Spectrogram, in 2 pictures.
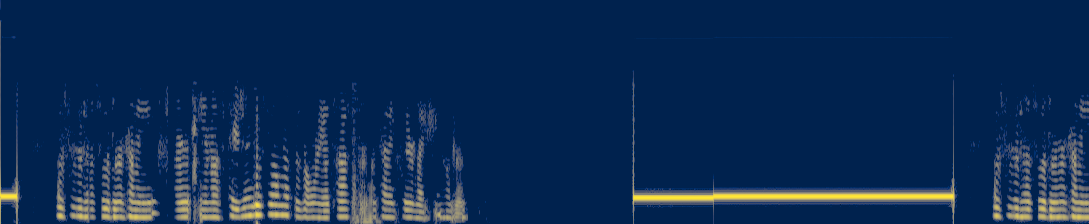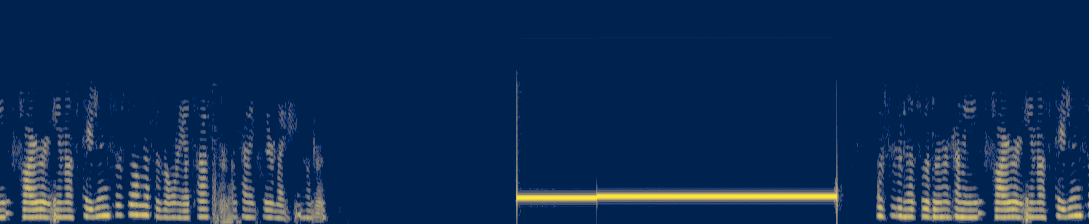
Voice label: All Call, dispatch

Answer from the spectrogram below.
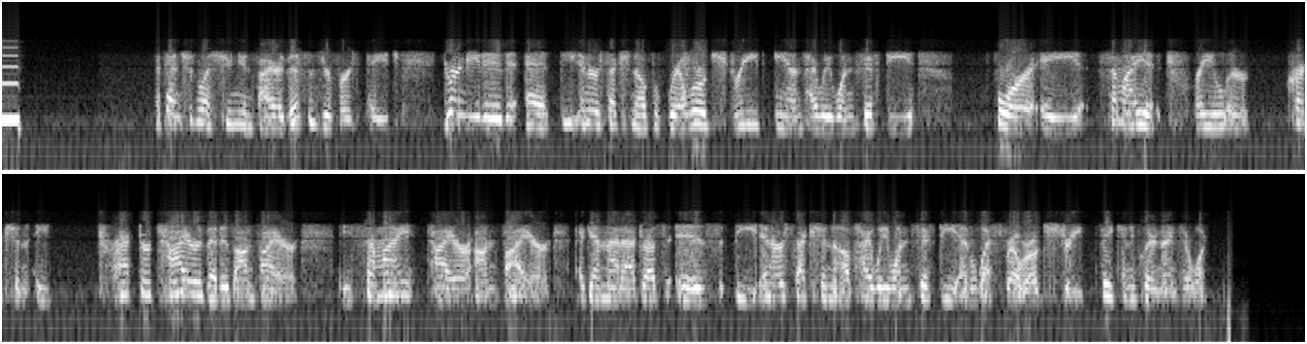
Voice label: West Union Fire, dispatch

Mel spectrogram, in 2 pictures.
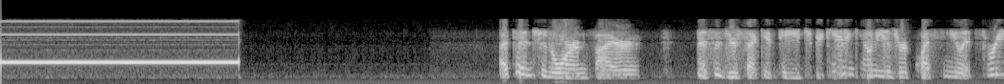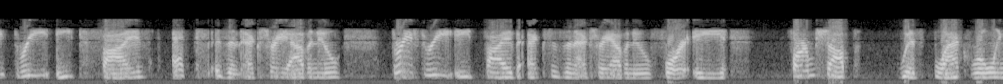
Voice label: Oran Fire, dispatch

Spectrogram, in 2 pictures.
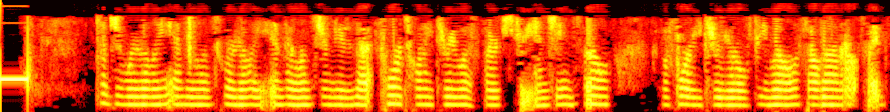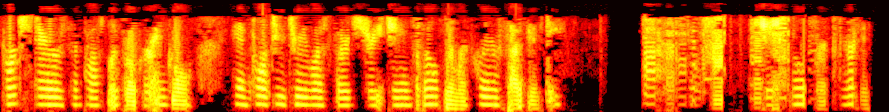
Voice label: Waverly Ambulance, dispatch

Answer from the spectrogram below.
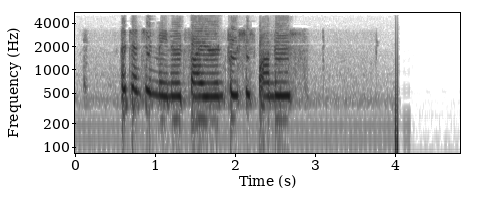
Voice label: Fire, dispatch; Maynard

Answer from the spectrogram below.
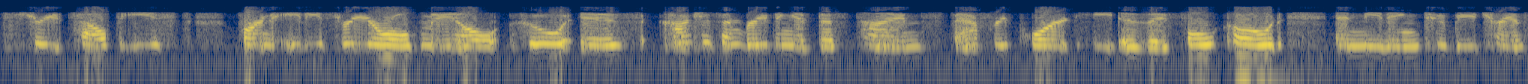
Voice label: Oelwein Ambulance, dispatch

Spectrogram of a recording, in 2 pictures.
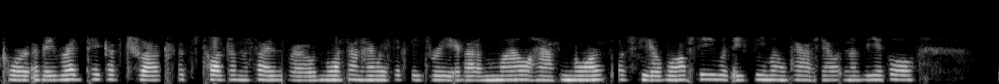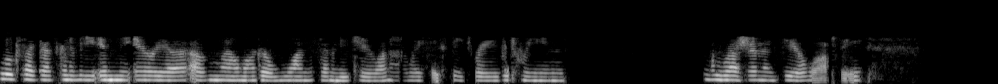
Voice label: Ambulance, dispatch; Denver

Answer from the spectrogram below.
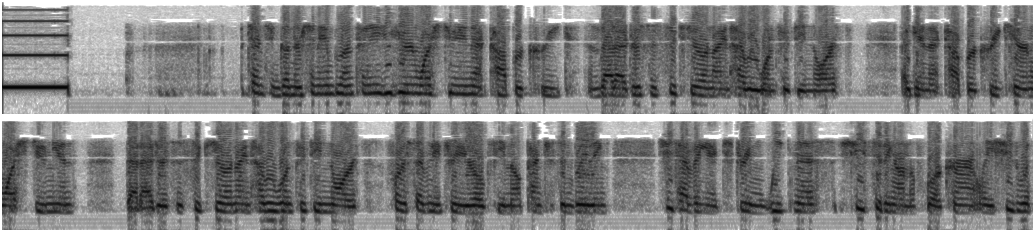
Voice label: Ambulance, dispatch

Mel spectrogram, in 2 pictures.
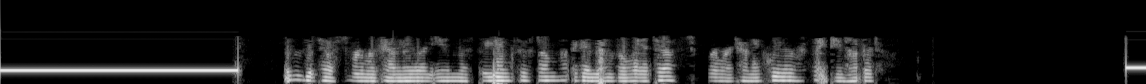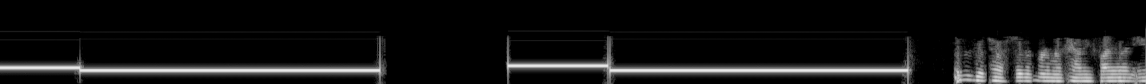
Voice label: Fire, dispatch; Janesville

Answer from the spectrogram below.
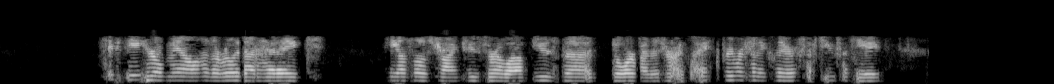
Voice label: Ambulance, dispatch

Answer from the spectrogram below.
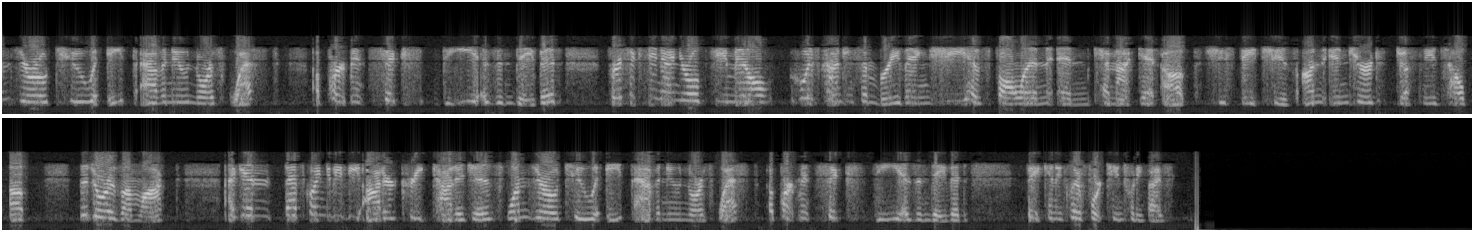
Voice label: Oelwein Ambulance, dispatch

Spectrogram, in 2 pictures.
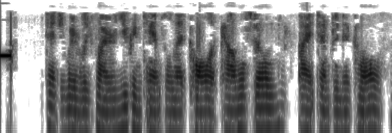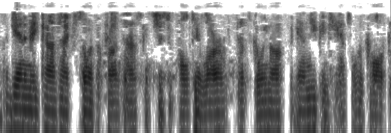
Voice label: Waverly Fire, dispatch

